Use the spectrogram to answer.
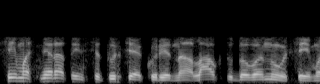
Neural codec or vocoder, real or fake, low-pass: none; real; 3.6 kHz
